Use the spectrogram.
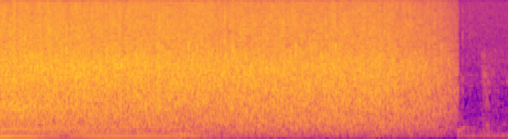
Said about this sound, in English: Give them an applause. They'll shut up, all right?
